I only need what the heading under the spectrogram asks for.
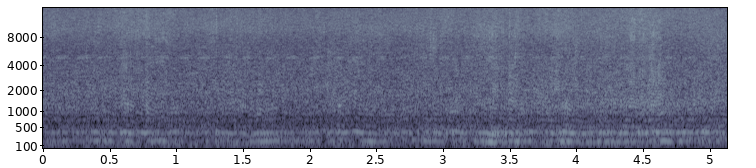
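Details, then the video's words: Bees swarming out of a hive: thick, constant low buzzing with a steady doubled pitch band and small rising and falling whines from nearby insects, no other sounds. "bees therapy swarm natural buzzing sound"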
